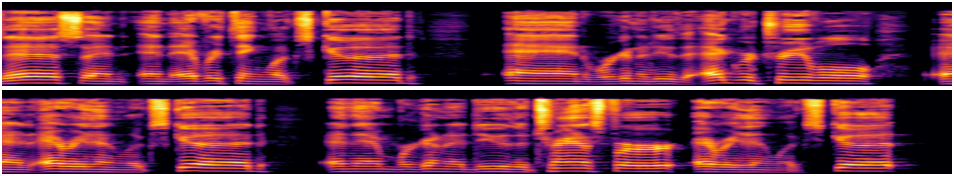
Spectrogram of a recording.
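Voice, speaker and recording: A man talks in a normal speaking voice at a moderate pace, with medium pitch and fairly even intonation. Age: 30s. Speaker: podcast co-host trying to conceive. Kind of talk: casual chat.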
